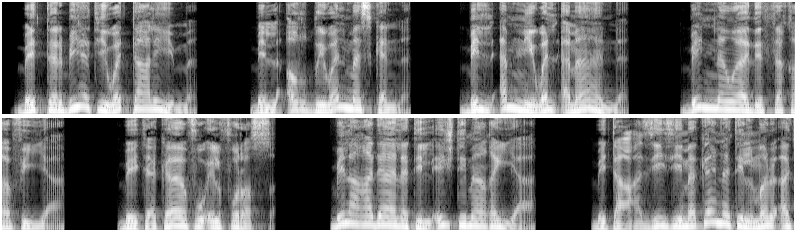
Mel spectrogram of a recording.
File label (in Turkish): Arapca Erkek Klasik Arapca; erkek sesler; seslendirme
